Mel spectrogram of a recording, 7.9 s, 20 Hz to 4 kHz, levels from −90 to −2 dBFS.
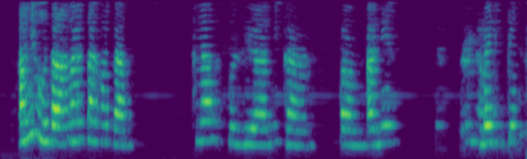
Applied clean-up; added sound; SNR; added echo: neural mask model DeepFilterNet 3.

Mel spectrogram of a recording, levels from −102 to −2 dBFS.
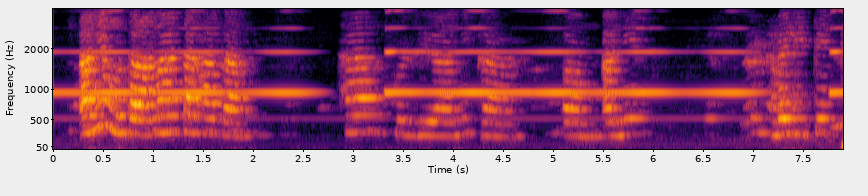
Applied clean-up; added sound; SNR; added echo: none; Wind instrument, woodwind instrument; 3 dB; reverberation time 0.3 s.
